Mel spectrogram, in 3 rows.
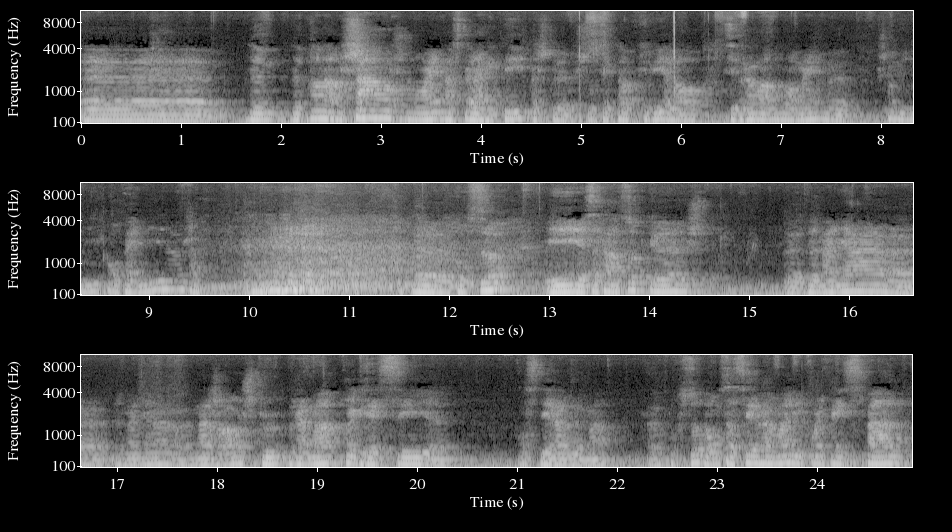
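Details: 28-year-old man with developmental language disorder (dysphasia), finishing secondary school, speaking at a conference; developmental language disorder.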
